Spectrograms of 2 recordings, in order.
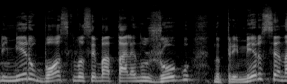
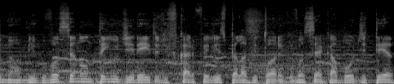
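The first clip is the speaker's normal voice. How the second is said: dramatic narration; 5 semitones lower than usual. Acted. Narrator telling a player his victory is cut short, mock-dramatic. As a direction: narrate the hero's doom in a lowered voice.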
